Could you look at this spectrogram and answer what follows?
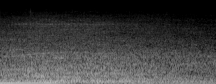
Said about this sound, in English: Sarah gets into the car and quickly drives away.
